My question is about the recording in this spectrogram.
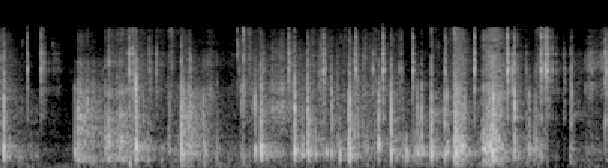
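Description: Crinkling and crackling as a snack canister is opened and its foil seal peeled back: a dense, irregular run of small clicks that starts about half a second in.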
